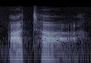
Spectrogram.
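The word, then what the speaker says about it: אתה: The word is Atah. A two-syllable word, two vowels, two syllables. Ah is the first syllable, ta is the second.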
